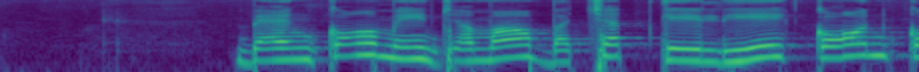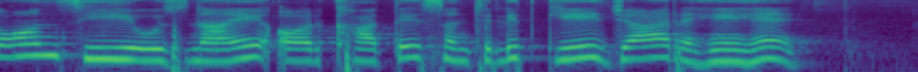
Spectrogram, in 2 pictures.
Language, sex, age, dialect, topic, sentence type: Hindi, female, 25-30, Hindustani Malvi Khadi Boli, banking, question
